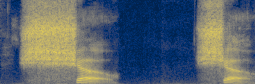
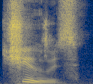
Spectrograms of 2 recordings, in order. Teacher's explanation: the first word is show the airflow is continuous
